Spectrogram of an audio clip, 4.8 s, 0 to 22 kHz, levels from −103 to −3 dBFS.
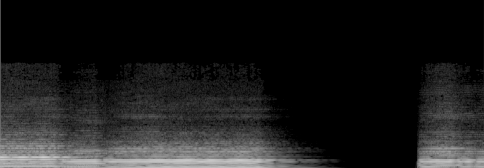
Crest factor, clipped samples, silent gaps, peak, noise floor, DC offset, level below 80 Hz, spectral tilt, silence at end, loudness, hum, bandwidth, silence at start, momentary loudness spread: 14 dB; under 0.1%; 3.50-4.15 s; -14 dBFS; -78 dBFS; under 0.1%; -70 dBFS; -7.5 dB/octave; 0 s; -28 LUFS; none; 9 kHz; 0 s; 8 LU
